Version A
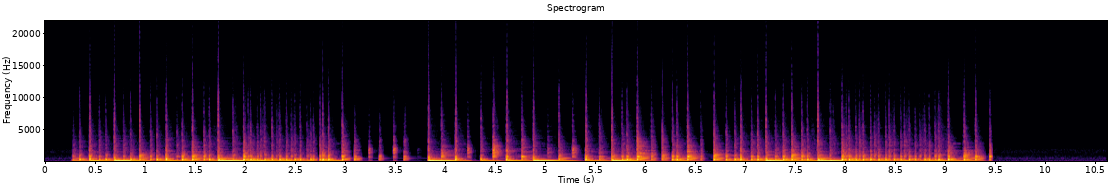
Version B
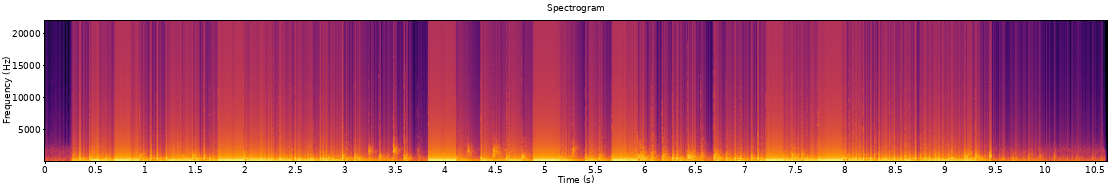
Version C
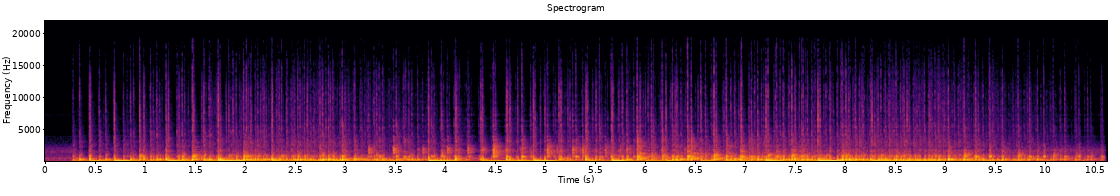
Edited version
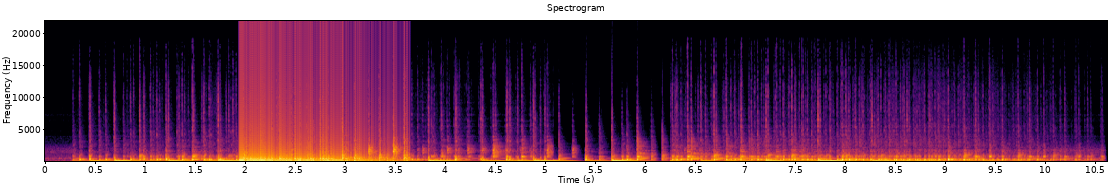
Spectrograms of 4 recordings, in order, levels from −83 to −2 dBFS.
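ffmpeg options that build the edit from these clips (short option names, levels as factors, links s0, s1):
-filter_complex "[2:a]asplit=3[s0][s1][s2];[s0]atrim=end=1.952[s3];[1:a]atrim=start=1.948:end=3.662[s4];[s1]atrim=start=3.658:end=5.092[s5];[0:a]atrim=start=5.088:end=6.262[s6];[s2]atrim=start=6.258[s7];[s3][s4]acrossfade=d=0.004:c1=hsin:c2=hsin[s8];[s8][s5]acrossfade=d=0.004:c1=hsin:c2=hsin[s9];[s9][s6]acrossfade=d=0.004:c1=hsin:c2=hsin[s10];[s10][s7]acrossfade=d=0.004:c1=hsin:c2=hsin"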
